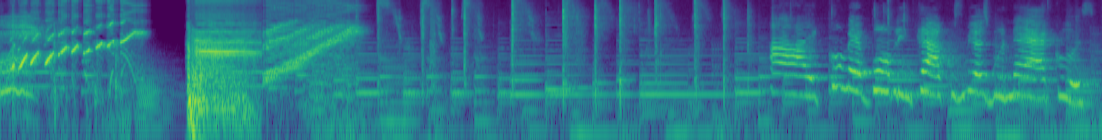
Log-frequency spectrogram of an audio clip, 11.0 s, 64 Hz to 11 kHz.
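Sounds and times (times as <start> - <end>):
bouncy children's music: 0.0 - 1.5, 3.0 - 11.0.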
